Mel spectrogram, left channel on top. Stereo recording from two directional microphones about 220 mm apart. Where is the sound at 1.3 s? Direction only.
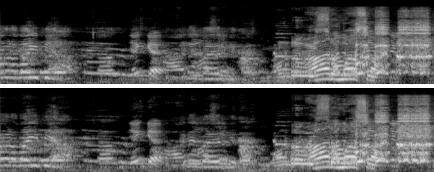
45° right (ahead or behind).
